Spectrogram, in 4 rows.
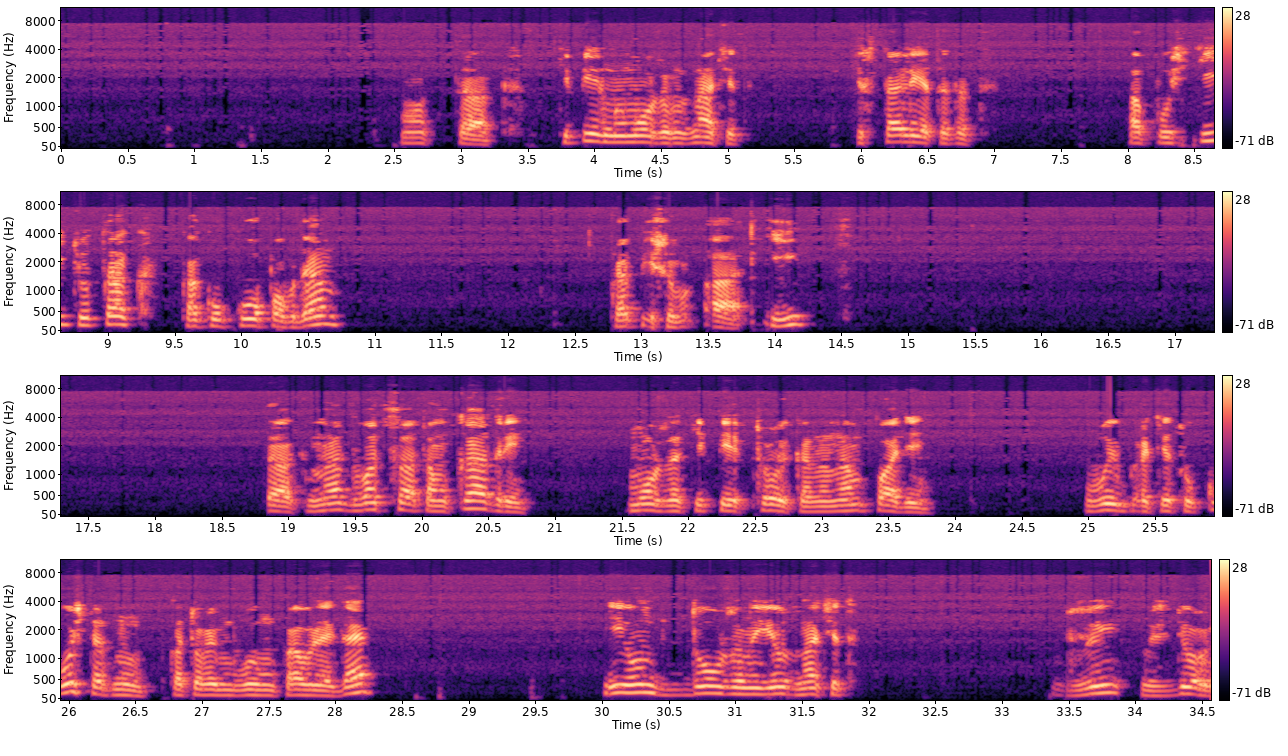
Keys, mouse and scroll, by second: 1.5-2.5 middle drag, 4.5 g, 6.5 r, 8.5 g, 10.5-12.5 middle drag, 13.1 a, 13.9 i, 15.6-20.5 drag, 22.4 KP_3, 24.0 middle click, 25.5 click, 26.8 KP_3, 28.8 g, 31.4 r, 33.5 g.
